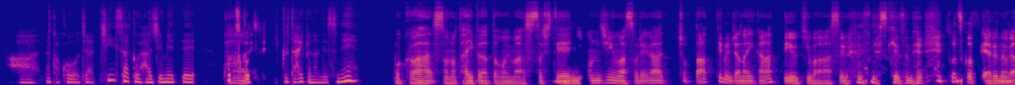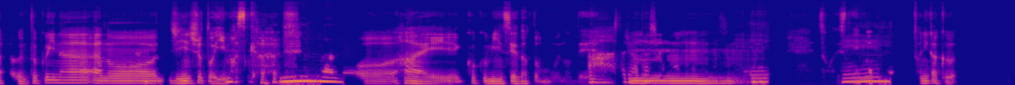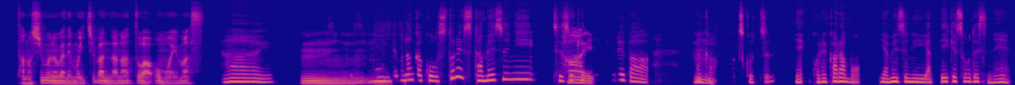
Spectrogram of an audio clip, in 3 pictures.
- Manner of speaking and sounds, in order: distorted speech; static; laughing while speaking: "するんですけどね"; laughing while speaking: "人種と言いますか"; giggle; drawn out: "うーん"; other noise
- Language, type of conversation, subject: Japanese, podcast, 物事を長く続けるためのコツはありますか？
